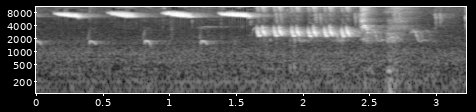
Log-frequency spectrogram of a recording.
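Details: Song of a thrush nightingale at the Żerań Canal, 24 April 2022: a run of high, sharp down-slurred whistles repeated about every half second, then a quick series of loud, even staccato notes.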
